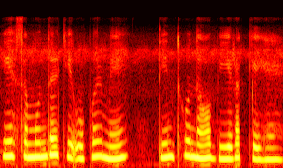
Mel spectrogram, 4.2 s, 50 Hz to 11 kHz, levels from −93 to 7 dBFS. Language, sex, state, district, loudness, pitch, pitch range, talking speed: Hindi, female, Arunachal Pradesh, Papum Pare, -13 LUFS, 265 Hz, 240-280 Hz, 170 wpm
